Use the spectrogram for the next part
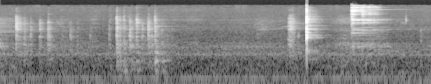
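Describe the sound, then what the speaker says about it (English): A wrench turns the rear axle of an e-bike during a rear tire change, giving soft metallic ratcheting clicks and a few sharp clinks, close and fairly quiet, with no talking. "take a wrench, rotate your axle until it's the right orientation"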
